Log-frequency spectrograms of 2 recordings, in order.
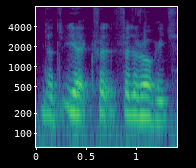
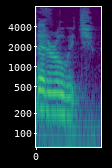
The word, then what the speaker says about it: Fedorowicz: One is a quote by the satirist, help me with the pronunciation, Jacek Fedorowicz? Fedorowicz, yes. Fedorowicz.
